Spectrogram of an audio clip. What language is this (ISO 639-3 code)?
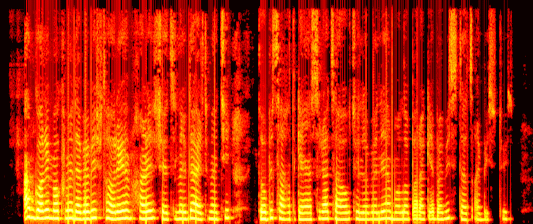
kat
